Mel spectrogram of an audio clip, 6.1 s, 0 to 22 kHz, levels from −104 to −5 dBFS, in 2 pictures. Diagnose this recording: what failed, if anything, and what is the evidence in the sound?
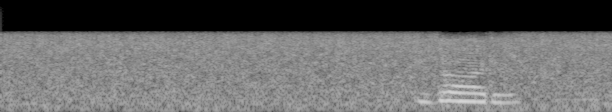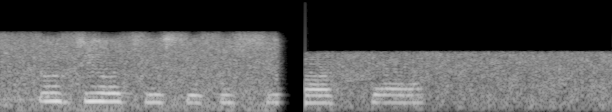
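Sample-format conversion has failed: a steady, even hiss runs through the whole recording, nearly as loud as the speech itself. This is low bit depth with dither. The signal was requantised to very few levels, which points to about three bits, and dither turned the rounding error into flat white noise. Without dither, the same truncation would cause gritty distortion that follows the speech's loudness. Here the noise stays constant and the speech stays clean underneath it.

In the network, a handover gap from 4.44 s to 4.58 s cuts the speech. It fades out within a few tens of milliseconds and leaves 140 ms of silence while the call moves between networks and no speech frames arrive. A packet-loss dropout is usually shorter and scattered, or patched over by concealment. This gap is a single clean hole, and the codec changes immediately after it.

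At the codec stage, a fallback to narrowband begins at 4.58 s, right after the gap, and lasts until the end. Before the handover, the wideband HD Voice codec can be heard at 12.65 kbit/s with light coding damage. After it, nothing above 4 kHz remains, and the speech sounds duller and rougher. That fits a low-rate AMR-NB mode such as 7.4 kbit/s. A plain low-pass filter would only dull the sound. The added roughness here comes from narrowband coding.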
